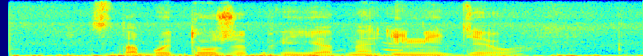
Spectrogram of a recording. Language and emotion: Russian, neutral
